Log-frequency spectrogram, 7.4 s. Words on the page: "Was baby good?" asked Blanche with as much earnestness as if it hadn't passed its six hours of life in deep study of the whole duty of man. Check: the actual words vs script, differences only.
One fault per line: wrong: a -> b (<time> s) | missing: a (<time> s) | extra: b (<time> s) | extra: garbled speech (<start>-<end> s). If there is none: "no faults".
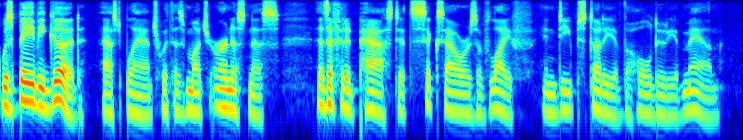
wrong: hadn't -> had (3.5 s)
